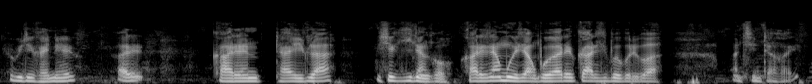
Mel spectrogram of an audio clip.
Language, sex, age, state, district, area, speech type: Bodo, male, 60+, Assam, Chirang, urban, spontaneous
